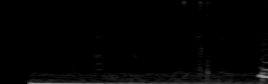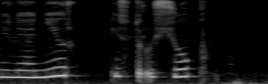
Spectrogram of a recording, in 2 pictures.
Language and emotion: Russian, sad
